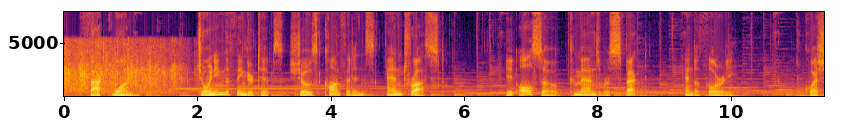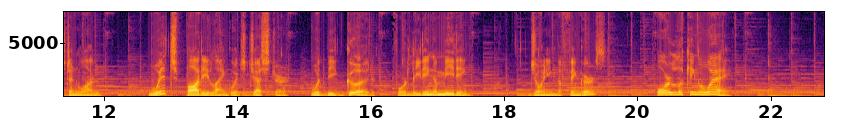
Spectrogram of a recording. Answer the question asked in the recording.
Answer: Joining the fingertips shows confidence and trust.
